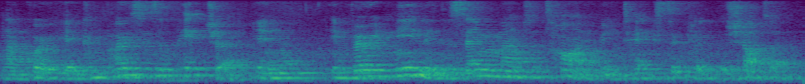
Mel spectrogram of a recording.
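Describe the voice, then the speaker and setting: A middle-aged man gives an academic lecture in an indoor classroom with a screen, halting through his ideas with many restarts and fillers. His voice is a little high, expressive and darkish in tone. A far-off camera mic catches him across a very echoey room, with a clear hum of room noise underneath.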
